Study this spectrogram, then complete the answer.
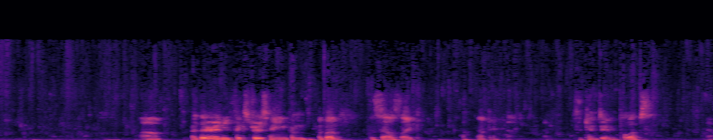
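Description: A woman talks over an online call.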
